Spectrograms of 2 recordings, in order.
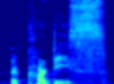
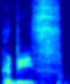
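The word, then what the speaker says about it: Cádiz: So, if we need to hook up, I'm assuming that's Lisbon or uh Cardis or sorry, there's not an R in there. Kadis or or Kadis.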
